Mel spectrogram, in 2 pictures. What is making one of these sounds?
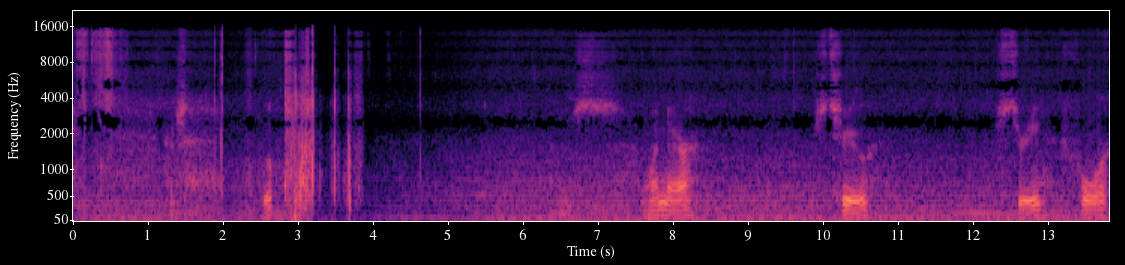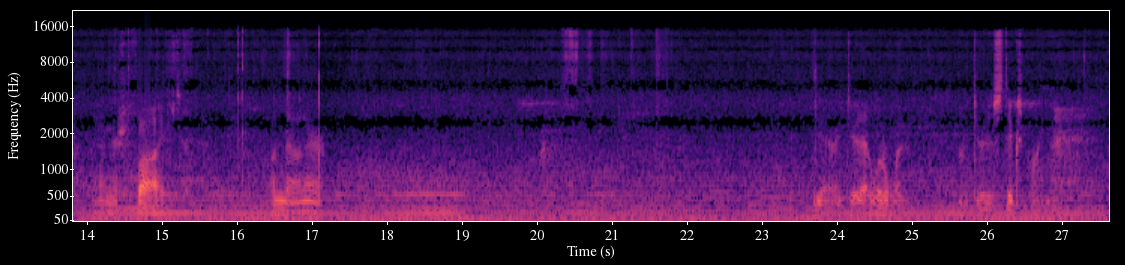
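A small stream trickles softly nearby.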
